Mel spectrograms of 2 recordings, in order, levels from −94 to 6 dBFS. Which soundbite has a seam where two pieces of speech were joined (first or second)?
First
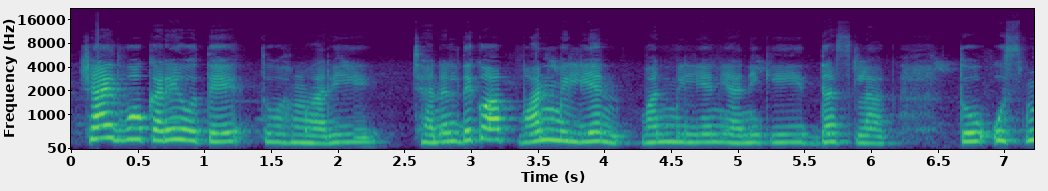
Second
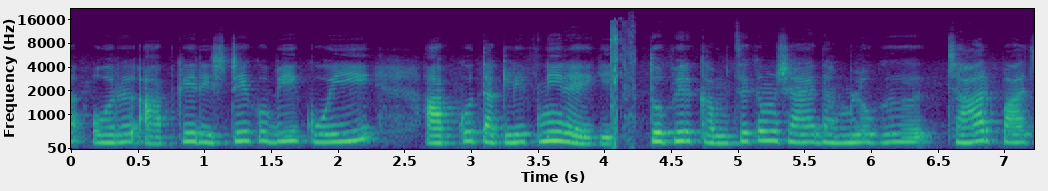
second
